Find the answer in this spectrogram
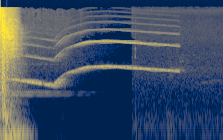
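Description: A loud crash at the start, then a siren wailing: its pitch slides down, rises again about a second in and slowly sinks. It cuts off suddenly shortly before the end.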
